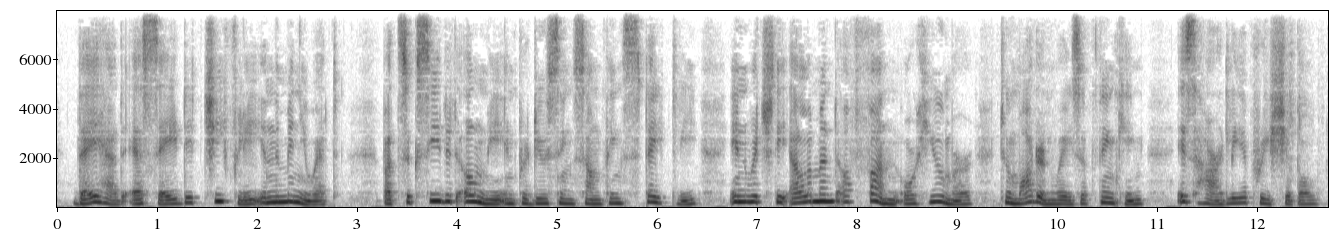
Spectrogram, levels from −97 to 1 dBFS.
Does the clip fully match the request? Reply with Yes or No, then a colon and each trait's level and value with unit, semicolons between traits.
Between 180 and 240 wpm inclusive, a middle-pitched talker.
No: average, 145 wpm; medium, 180 Hz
